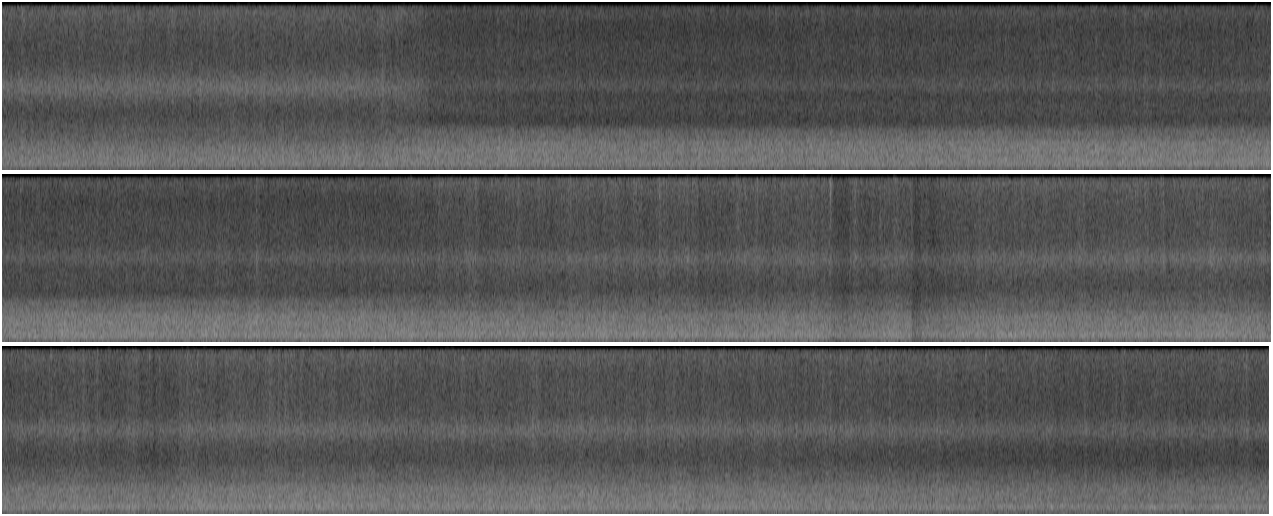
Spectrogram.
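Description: Steady rain falling on palm trees and leafy undergrowth: a dense, even hiss.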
